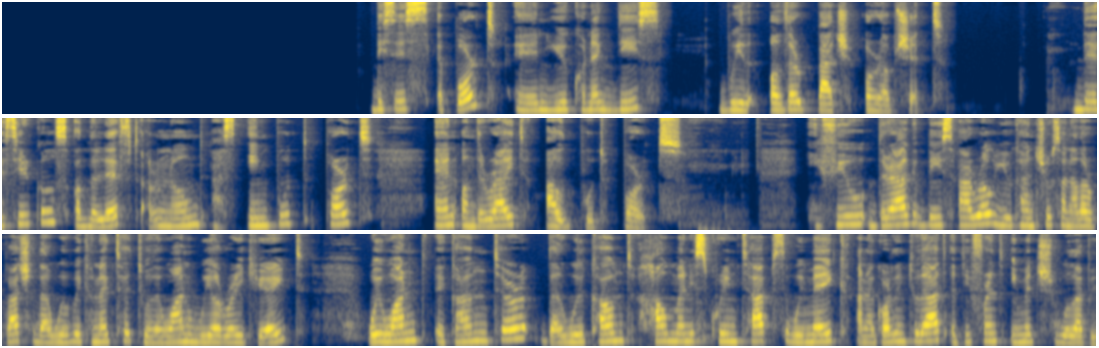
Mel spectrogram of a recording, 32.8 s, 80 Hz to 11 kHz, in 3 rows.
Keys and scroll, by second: 7.0 Escape, 12.6-13.3 typing.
